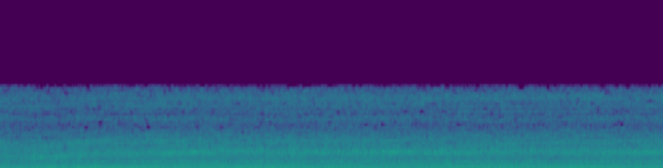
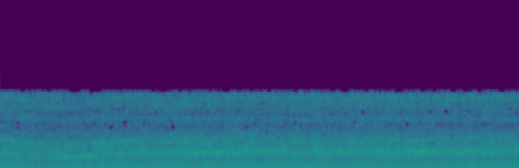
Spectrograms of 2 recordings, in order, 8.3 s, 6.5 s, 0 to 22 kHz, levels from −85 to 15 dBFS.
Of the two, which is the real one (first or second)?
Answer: second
